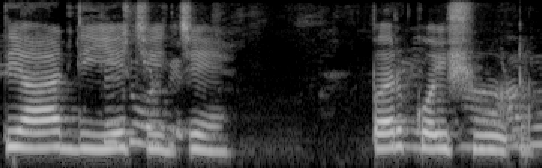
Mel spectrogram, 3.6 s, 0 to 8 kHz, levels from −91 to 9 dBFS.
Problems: background sounds at intervals, background conversations at intervals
